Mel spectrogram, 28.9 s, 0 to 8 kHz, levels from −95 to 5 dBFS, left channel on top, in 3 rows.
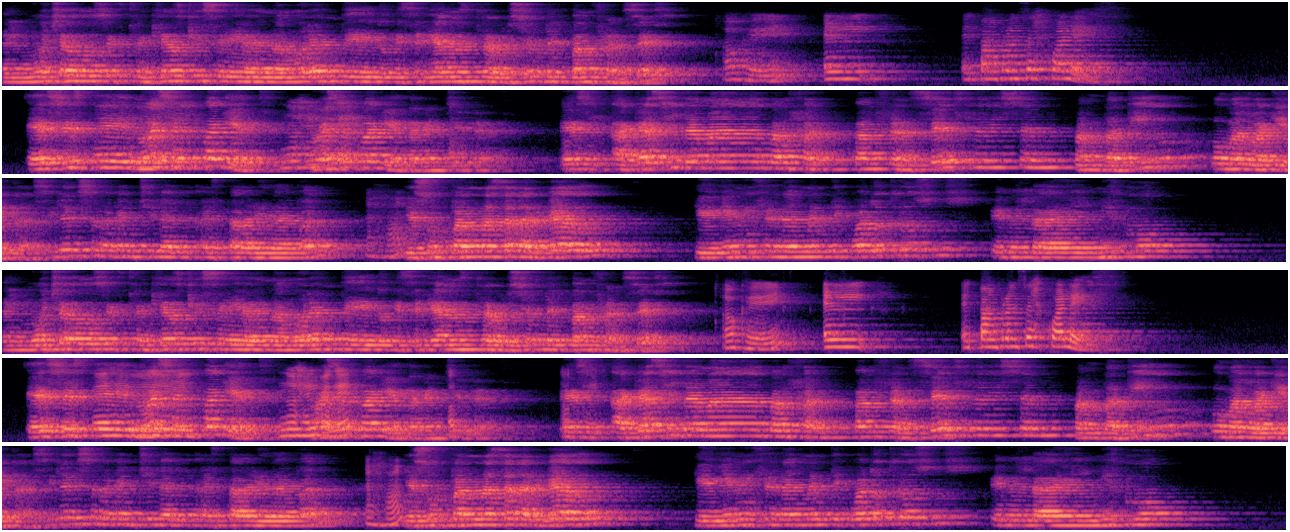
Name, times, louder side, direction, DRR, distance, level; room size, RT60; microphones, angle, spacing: voice 1, 0.0-4.9 9.8-11.5 11.9-13.3 13.8-21.7 22.3-23.7 24.5-26.4 26.7-27.9, equal, 20° right, -8 dB, 1.2 m, -23 dB
voice 2, 5.4-5.9 6.2-6.5 7.2-8.2 10.1-11.1 11.7-12.3 13.0-13.1 14.0-14.1 22.0-22.3, right 6 dB, 75° right, 7 dB, 0.4 m, -26 dB
3.4 x 2.2 x 3.5 m, 1.0 s
head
